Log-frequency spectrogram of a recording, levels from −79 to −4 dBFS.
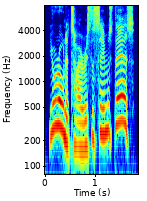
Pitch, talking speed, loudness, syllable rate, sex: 240 Hz, 255 wpm, -17 LUFS, 6.0 syllables/s, male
